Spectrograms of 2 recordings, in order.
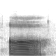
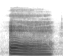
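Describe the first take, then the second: First: The vowel is made with the mouth too open. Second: The vowel is made with lips spread sideways. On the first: "don't open it too much" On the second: "do not open your mouth sideways. Don't say eh"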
